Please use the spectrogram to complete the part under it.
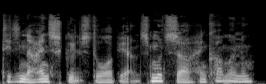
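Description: A man's voice: mid-range voice, vocal fry, darkish tone, breathy edge, no echo, studio quality, pitched above the performer's own voice. A man reading an audiobook, voicing a teasing, bossy young girl in a raised voice. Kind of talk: audiobook character voice.

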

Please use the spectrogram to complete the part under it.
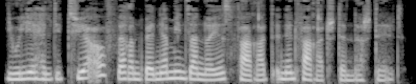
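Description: A woman, reading a children's audiobook aloud in a calm, clear storytelling voice. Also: medium pitch, fairly quick, dry recording, studio quality. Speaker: narrator.

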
